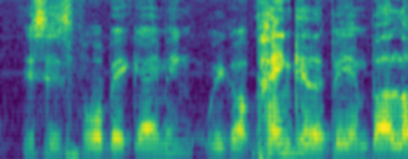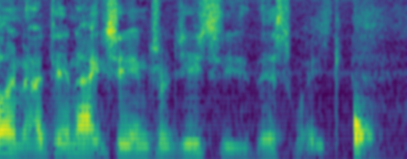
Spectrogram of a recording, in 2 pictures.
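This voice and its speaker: A man talks at a fairly quick pace in a fairly high voice with monotone, flat intonation. Noticeable background noise is present. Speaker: gaming podcast host. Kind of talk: casual chat.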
